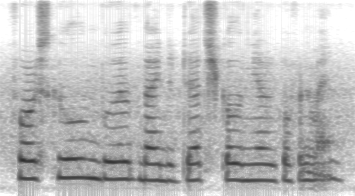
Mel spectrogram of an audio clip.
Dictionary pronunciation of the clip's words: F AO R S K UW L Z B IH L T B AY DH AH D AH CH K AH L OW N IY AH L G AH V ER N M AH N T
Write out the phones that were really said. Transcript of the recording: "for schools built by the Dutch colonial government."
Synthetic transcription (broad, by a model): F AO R S K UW L B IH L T B AY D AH D AH CH K AH L OW N IY AH L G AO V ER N M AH N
